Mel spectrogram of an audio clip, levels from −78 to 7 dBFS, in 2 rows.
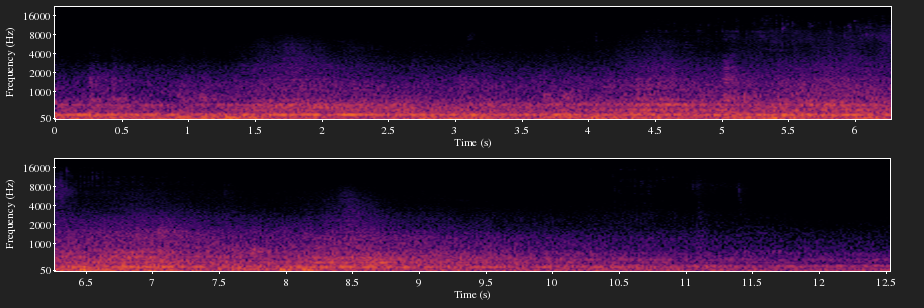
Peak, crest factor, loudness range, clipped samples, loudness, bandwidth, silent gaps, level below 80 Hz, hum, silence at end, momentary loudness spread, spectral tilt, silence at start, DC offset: -14 dBFS; 14 dB; 6 LU; under 0.1%; -30 LUFS; 14.5 kHz; none; -36 dBFS; none; 0 s; 11 LU; -8 dB/octave; 0 s; under 0.1%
